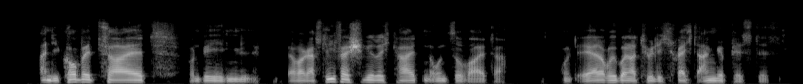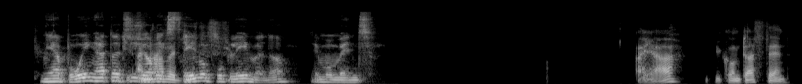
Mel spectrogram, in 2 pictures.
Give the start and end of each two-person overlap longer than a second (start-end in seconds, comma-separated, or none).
9.1-10.4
